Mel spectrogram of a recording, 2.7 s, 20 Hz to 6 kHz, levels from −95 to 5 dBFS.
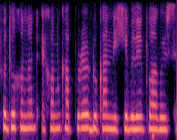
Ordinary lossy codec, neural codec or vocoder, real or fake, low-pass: Opus, 16 kbps; codec, 16 kHz, 2 kbps, X-Codec, HuBERT features, trained on balanced general audio; fake; 5.4 kHz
